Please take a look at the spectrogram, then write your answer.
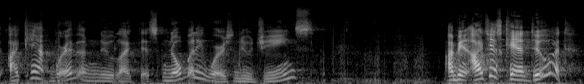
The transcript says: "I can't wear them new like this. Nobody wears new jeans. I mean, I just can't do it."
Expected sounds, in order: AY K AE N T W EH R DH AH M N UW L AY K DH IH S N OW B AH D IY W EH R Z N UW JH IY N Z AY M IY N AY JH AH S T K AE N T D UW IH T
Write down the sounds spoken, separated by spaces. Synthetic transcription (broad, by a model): AY K AE N T W EH R DH AH M N UW L AY K DH IH S N OW B AH D IY W EH R Z N UW JH IY N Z AY M IY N AY JH AH S K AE N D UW IH T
